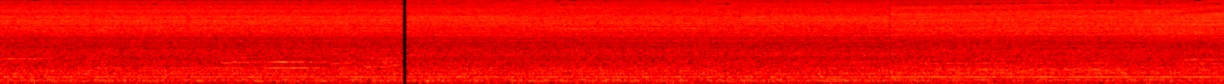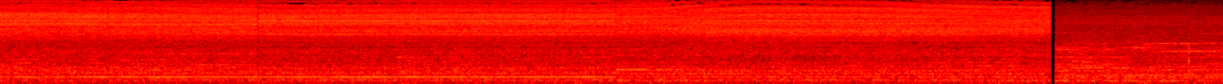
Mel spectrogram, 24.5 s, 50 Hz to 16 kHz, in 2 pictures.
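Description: Milling machine roughing out a block of 6061 aluminium: a loud, steady hiss of the cut with a steady hum underneath that stops about three-quarters of the way through. The sound cuts off sharply near the end.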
